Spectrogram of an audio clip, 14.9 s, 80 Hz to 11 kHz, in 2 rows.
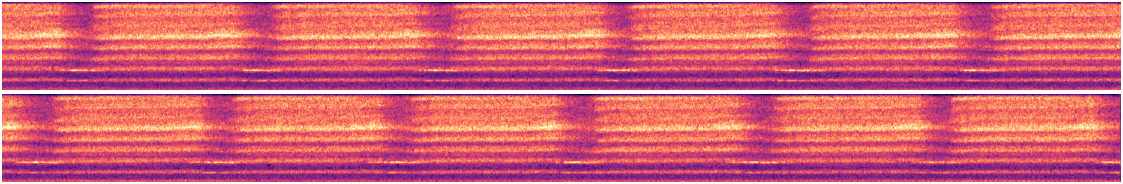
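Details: A cicada's loud, continuous metallic buzz, high and rich in ringing overtones, pulsing with short dips about once every 1.2 seconds across the whole stretch, nothing else clearly heard.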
